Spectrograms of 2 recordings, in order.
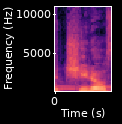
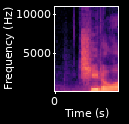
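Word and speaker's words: Cheadle: The Cheeto sculpture and the Hope BC celebration both include weird monuments.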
